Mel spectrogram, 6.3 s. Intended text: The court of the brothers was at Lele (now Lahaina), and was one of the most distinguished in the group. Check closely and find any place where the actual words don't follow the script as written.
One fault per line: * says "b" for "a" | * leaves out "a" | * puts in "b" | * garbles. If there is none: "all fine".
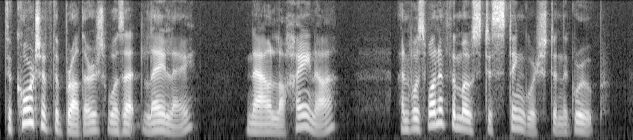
all fine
